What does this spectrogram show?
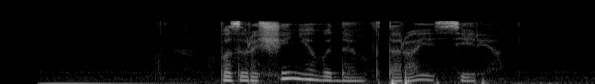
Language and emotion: Russian, neutral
